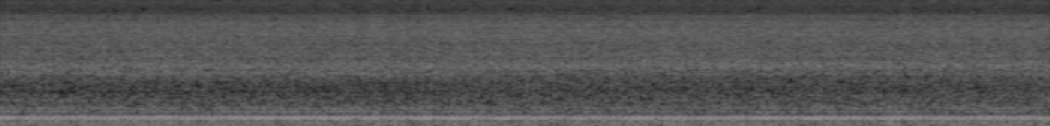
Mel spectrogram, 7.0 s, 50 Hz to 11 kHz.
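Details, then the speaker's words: 2011 Cadillac CTS in for a misfire and oil pressure sensor code P0523, after clearing codes: engine coming down off high idle to about 900 rpm, with a steady, even low hum and no stumbles or skips; normal idle. "it's coming down off of its high idle right now it's at about 900 RPM"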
